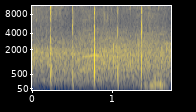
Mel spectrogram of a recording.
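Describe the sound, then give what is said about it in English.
About five crisp hand claps in a loose, steady rhythm, fairly loud, with no talking over them, made by a speaker at Starkey Hills church. “Yeah, I got to clap my hands a little bit.”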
